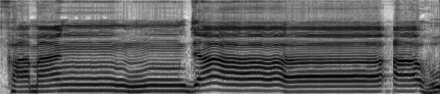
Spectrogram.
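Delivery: ফামাং with a long humming nasal; nasal ghunnah. Shown as a demonstration. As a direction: hold the ং nasal, then very slow জাআহু. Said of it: "নুন সাকিনের মধ্যে গুন্নাহ করব".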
